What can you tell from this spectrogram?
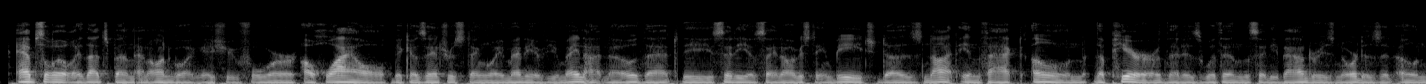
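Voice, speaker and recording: The voice is somewhat breathy, with fairly even intonation. It moves at a moderate pace with hardly any pauses. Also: man. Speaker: public policy director, co-host. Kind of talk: casual policy podcast discussion.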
